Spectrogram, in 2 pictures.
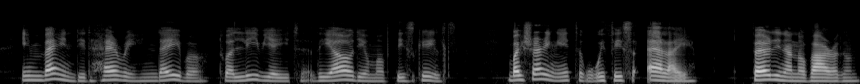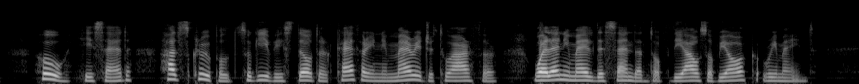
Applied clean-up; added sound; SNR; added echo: none; none; none; none.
